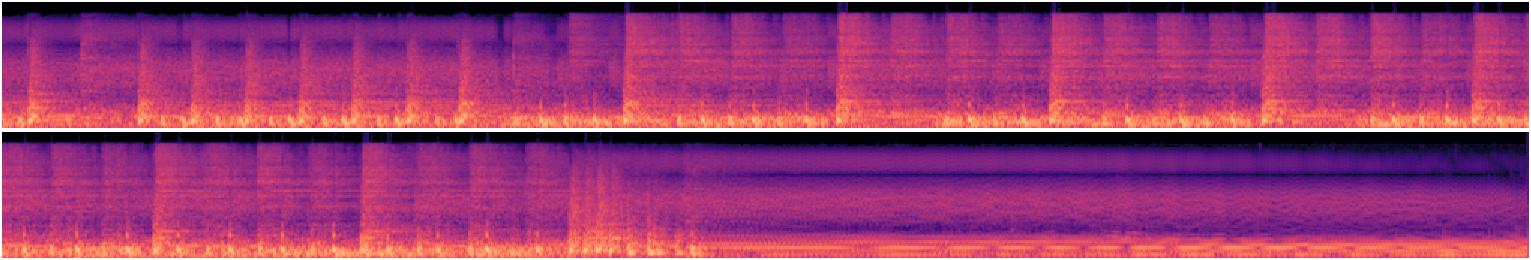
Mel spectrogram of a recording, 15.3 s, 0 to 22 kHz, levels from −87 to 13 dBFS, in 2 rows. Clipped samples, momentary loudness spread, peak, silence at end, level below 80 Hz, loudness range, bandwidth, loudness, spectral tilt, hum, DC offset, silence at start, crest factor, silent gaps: 0.6%; 9 LU; 0 dBFS; 0 s; -22 dBFS; 7 LU; 16.5 kHz; -11 LUFS; -5.5 dB/octave; none; under 0.1%; 0 s; 10 dB; none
